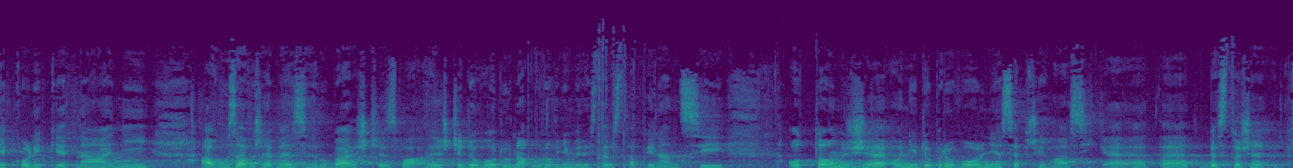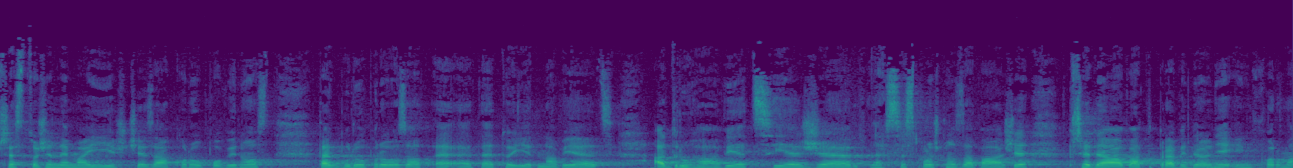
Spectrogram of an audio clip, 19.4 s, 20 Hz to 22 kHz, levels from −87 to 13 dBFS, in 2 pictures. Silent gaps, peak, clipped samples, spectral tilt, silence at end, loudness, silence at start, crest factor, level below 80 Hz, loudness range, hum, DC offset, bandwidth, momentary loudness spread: none; -12 dBFS; under 0.1%; -4 dB/octave; 0 s; -33 LUFS; 0 s; 22 dB; -64 dBFS; 3 LU; none; under 0.1%; 18 kHz; 7 LU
